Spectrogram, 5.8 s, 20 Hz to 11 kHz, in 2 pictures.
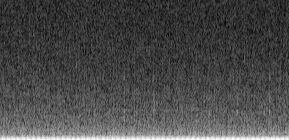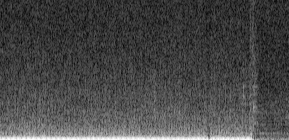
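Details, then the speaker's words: Steady low buzzing mains hum that cuts off abruptly, picked up while setting up a VTVM for IF alignment on a Sparton 1567 tube radio. Owner suspects a grounding problem in his shop, though all equipment frames are bonded together. "I'm hesitant because I think the hum is telling me that I've got a grounding situation in my shop here that's"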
